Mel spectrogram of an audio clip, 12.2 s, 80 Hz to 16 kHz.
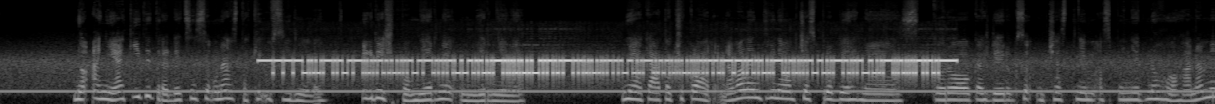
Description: RTTY (75 baud, 850 Hz shift), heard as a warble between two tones, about 1700 Hz centre, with a steady whistle near 440 Hz and speech in Czech. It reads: 9S8 9P390 JD T2QD 19 LCR Y7V0 LD9 U5 YRX0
